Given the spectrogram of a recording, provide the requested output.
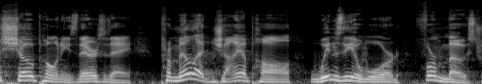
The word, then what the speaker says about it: Jayapal: takeover it was just jaya paul if you're going to say my name please say it right it's jayapal jayapal clearly these democrats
